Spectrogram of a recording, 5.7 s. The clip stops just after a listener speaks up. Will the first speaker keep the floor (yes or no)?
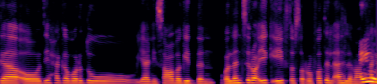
no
